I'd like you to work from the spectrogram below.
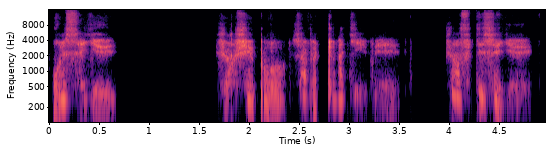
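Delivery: soft ASMR whispering. Pretend. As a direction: whisper close to the mic. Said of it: "faire une séance A S M R".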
